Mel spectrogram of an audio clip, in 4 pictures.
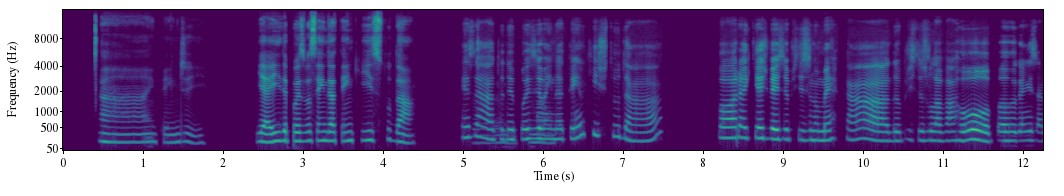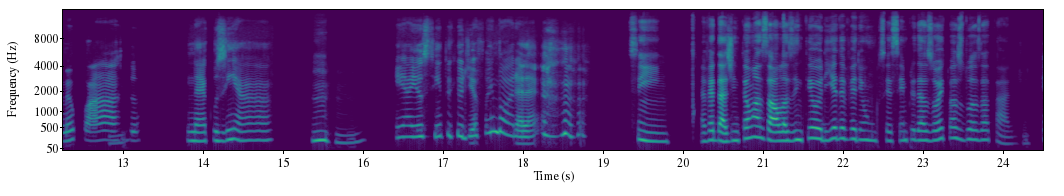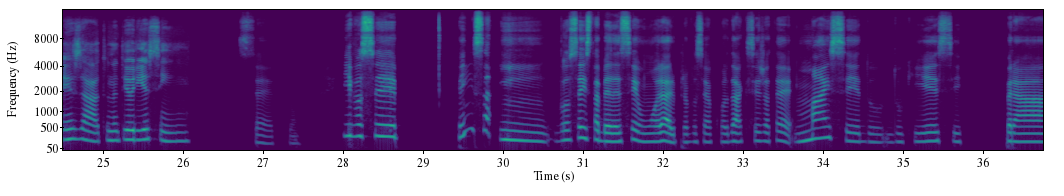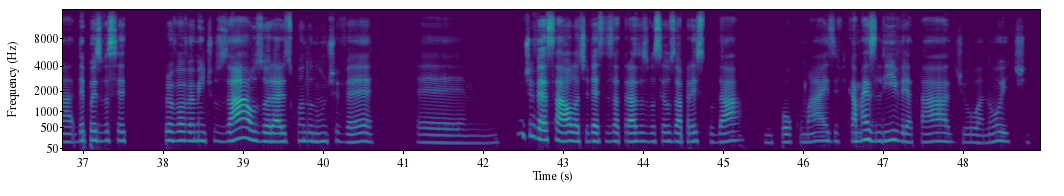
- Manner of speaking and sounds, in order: tapping; chuckle; drawn out: "eh"
- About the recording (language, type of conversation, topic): Portuguese, advice, Como posso manter uma rotina diária de trabalho ou estudo, mesmo quando tenho dificuldade?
